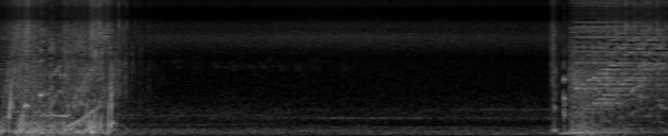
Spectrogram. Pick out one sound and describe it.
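Bright game sound effects chime and whoosh as a bubble is fired.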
